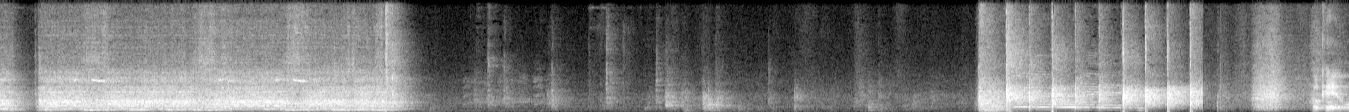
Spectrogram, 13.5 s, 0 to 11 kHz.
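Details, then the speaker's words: Chevrolet engine on a 1948 6-volt Delco Remy starter, plugs out, no oil, only assembly lube in rebuilt bearings: laboring starter churns about four seconds, dragging on each stroke; slow cranking, owner attributes it to the assembly lube. "if that sounded like it was cranking really slow well it was okay like i said i only have assembly lube in here"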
